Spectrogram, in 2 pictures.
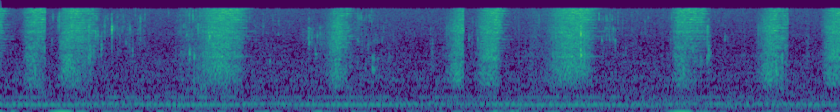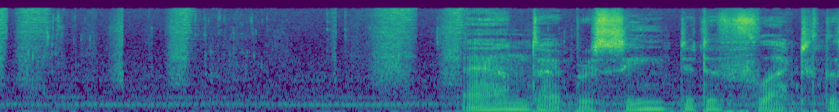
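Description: A blade slices wetly through flesh.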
